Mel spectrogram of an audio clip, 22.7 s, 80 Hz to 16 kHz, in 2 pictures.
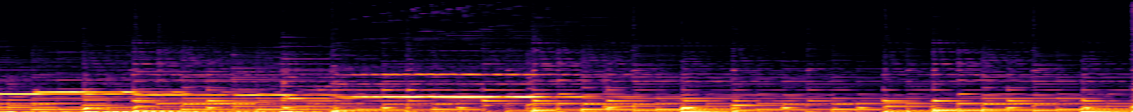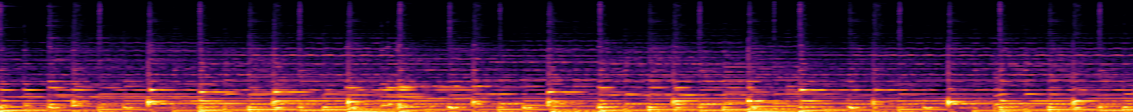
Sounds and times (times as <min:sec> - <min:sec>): Music: 0:00.0 - 0:22.6.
